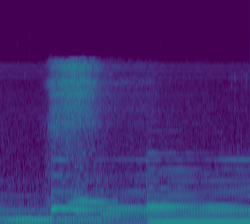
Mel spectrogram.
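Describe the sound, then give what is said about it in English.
A brief breathy inhale during a guided meditation, a soft airy rush lasting about half a second over sustained, calm tonal music. “Inhaling here.”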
